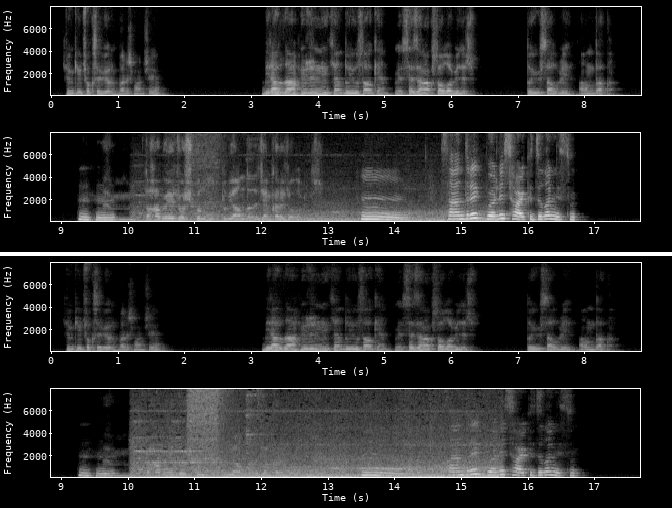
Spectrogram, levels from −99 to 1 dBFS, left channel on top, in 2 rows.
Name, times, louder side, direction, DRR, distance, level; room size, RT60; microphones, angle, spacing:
voice 1, 0.2-1.7 3.2-6.3 7.1-8.5 9.6-12.9, left 4 dB, 90° left, 1.0 m, -39 dB
voice 2, 9.3-9.8 13.5-14.3 14.8-16.7, left 7 dB, 65° left, 0.3 m, -26 dB
sound 1, 10.0-15.7, right 5 dB, 45° right, 0.4 m, -33 dB
6.8 x 6.7 x 3.7 m
head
